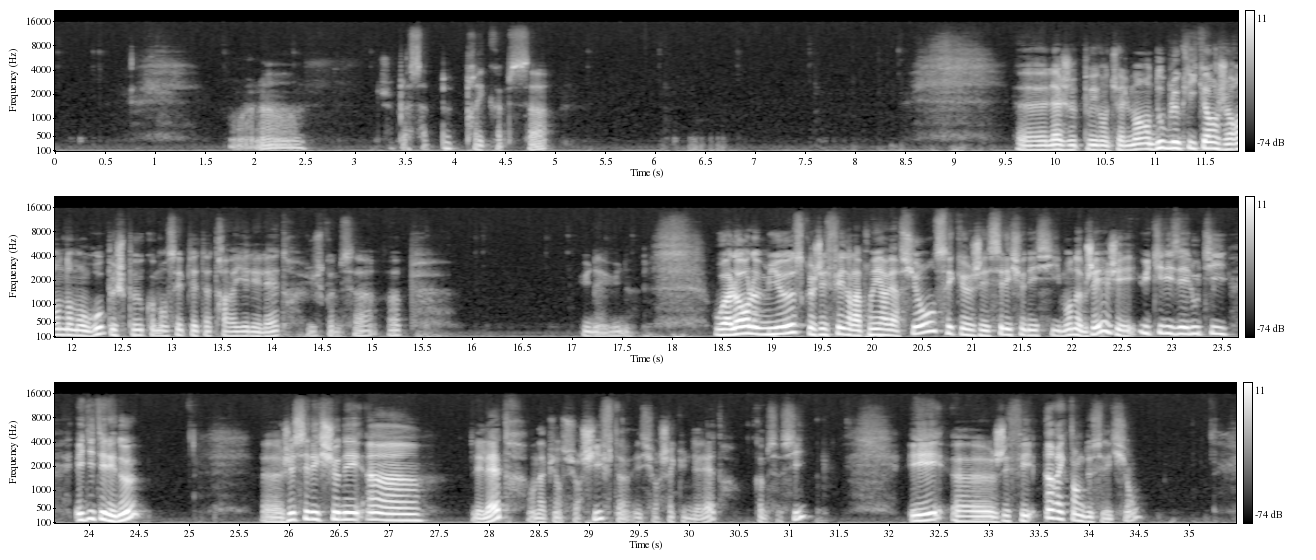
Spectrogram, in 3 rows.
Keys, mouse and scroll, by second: 0.4 click, 1.7 click, 3.1-4.4 drag, 5.3 click, 6.8 click, 8.0 click, 8.7 click, 9.8 click, 10.5 click, 11.5 click, 12.8 click, 14.5-15.7 drag, 16.0 click, 16.7 click, 17.3 click, 17.8 ctrl+z, 19.5 ctrl+click, 20.0 ctrl+KP_Subtract, 21.1 click, 23.8 click, 25.1 click, 25.9 click, 29.1 shift+click, 29.7 shift+click, 30.2 shift+click, 30.6 shift+click, 31.0 shift+click, 33.3-34.5 drag, 34.7 click.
